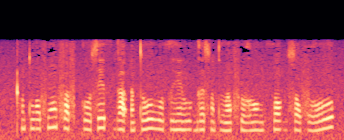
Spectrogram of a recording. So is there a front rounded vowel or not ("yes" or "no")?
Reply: no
